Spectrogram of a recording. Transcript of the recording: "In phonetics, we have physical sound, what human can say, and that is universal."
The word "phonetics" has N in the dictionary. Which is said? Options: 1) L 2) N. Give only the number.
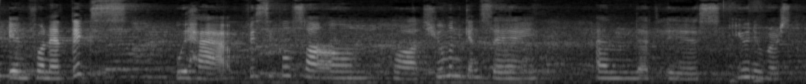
2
